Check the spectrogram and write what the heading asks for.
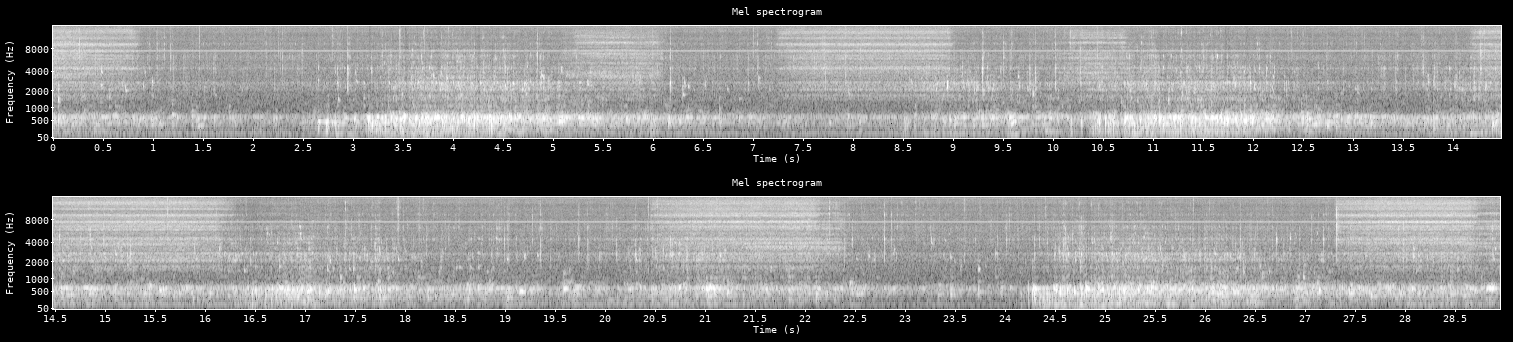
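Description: Scuba diver's breathing through a regulator, heard underwater: a hiss on each inhale, then a louder rush of exhaust bubbles, about four breaths at roughly seven-second intervals.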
